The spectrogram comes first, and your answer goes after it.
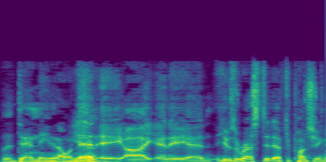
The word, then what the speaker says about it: Nainan: Nanan? Can you look him up? Dan Nanan, I want to Nainan.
